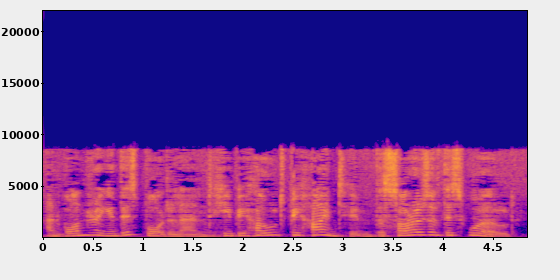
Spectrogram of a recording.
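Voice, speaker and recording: A woman reading a sacred text as a solemn audiobook, with measured, deliberate phrasing and pauses between phrases. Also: medium pitch, animated, a little mellow, a little hiss or hum, poor audio. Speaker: reader of a sacred text translation.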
